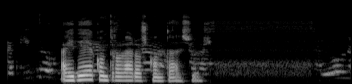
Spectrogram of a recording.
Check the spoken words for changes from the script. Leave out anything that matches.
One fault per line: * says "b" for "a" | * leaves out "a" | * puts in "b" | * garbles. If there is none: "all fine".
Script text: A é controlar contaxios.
* puts in "idea"
* puts in "os"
